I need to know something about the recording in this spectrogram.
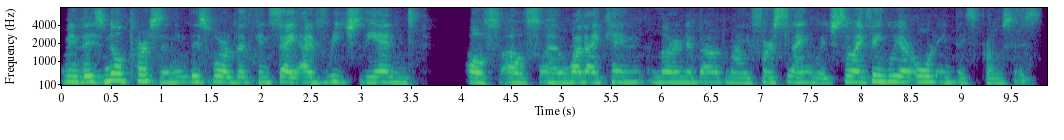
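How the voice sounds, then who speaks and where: A woman's voice: medium pitch, level tone, moderate pace, darkish tone, low-quality recording. Woman answering questions thoughtfully. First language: Greek. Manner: thoughtful, many hesitations and fillers. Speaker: language assessment lecturer. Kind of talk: answering audience questions after a lecture. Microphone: video call.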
